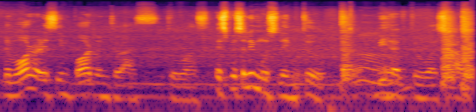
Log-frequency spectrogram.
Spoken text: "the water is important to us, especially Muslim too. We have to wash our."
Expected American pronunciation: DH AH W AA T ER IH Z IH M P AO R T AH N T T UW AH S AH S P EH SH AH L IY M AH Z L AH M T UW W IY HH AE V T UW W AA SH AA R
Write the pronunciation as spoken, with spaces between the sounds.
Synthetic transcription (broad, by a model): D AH W AA T ER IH S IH M P AO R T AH N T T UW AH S AH S P EH SH AH L IY M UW S L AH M T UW W IY HH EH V T UW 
